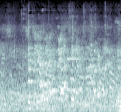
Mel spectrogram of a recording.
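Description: Several people talking at once in a large, busy room: overlapping chatter of a crowd of guests, livelier from about half a second in.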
